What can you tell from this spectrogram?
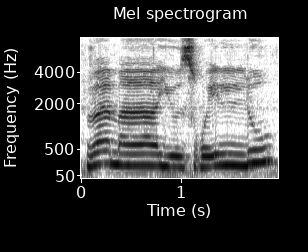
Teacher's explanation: ضاد کو پر پڑھنا ہے, لام کو لمبا نہیں کرنا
